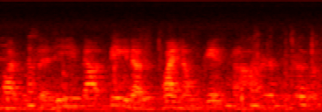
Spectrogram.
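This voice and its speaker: A woman's voice: mid-range voice, lively intonation, a little fast, reverberant, recorded from a distance, loud music behind the voice. A woman doting and chatting while a child opens gifts, heard on an old VHS home video recording. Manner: chatty, doting, fond laughter. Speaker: family member at a child's party. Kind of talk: casual family chat.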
